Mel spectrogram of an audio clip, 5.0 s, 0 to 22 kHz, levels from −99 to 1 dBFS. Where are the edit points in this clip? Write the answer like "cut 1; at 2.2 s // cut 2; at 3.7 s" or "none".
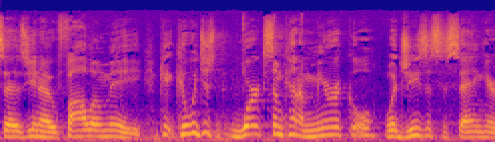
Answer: cut 1; at 3.8 s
